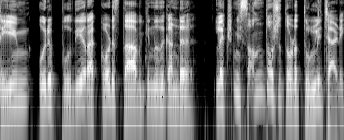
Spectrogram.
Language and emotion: Malayalam, happy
